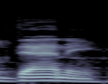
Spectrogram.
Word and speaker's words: Dani: you buy the boys your name this how you pronounce it Oh Dani all right perfectly done it's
